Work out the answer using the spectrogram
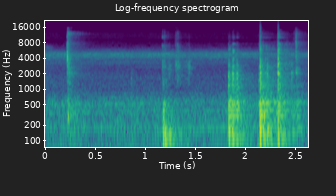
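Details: Gas cooktop with constant igniter clicking, after the burner was realigned: a handful of sharp, uneven clicks over a faint hiss as the burner lights, then quiet. This is normal igniter clicking, with the gas now coming through properly.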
